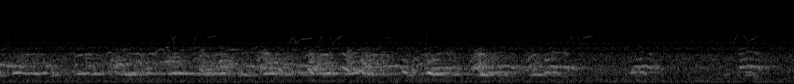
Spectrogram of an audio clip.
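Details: A pack of hounds hunting bushpigs bays in full cry, many voices overlapping in ringing, quavering bawls.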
